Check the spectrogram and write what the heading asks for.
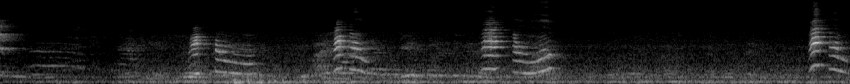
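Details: Pet rose-ringed parakeet, a green ringneck parrot said to be talking, utters several wavering, bending, speech-like cries of varying length, followed by a sharp short squawk at the end, over a low hum.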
